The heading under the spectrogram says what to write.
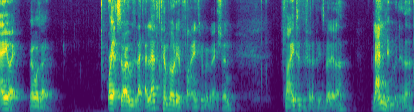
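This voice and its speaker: There is audible room echo as a man with a British accent talks at a fairly quick pace. He leaves long, frequent pauses. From England. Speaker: travel and health vlogger. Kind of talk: live stream chat. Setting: live stream. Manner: animated.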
